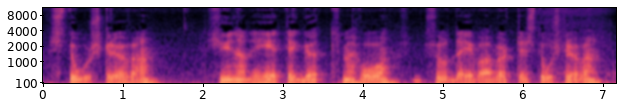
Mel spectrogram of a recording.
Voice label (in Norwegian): storskrøva, Numedalsmål; Adjektiv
